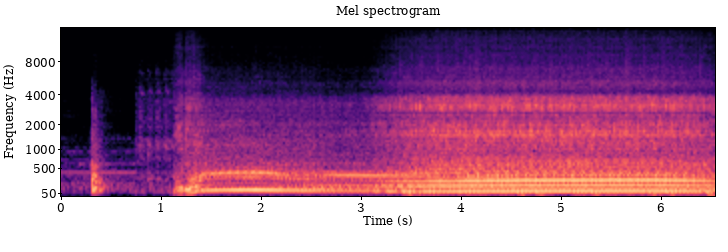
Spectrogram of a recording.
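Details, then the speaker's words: BMW E90 M3 V8 with resonator delete, cold start the next day: starter catches, revs flare briefly, then settle from high idle into a steady, even rumble at normal idle RPM; normal idle after cold start. "died down from high idle, and that is how it sounds idling at a normal RPM."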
